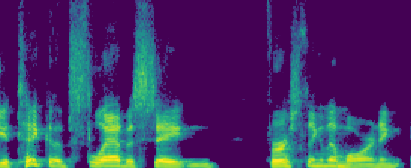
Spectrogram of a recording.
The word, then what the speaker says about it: seitan: actually called it's, it's spelled S E I T A N with a thingy over the A. So, so they call it Satan.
